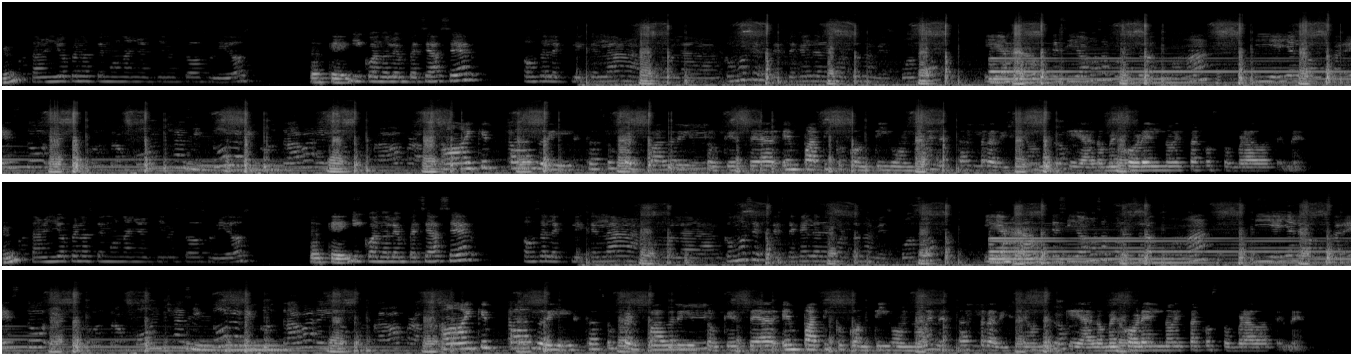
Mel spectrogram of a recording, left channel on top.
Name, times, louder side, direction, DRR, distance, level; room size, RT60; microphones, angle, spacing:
voice 1, 0.3-2.5 3.5-4.7 5.2-9.4 9.8-10.0 10.5-12.1 12.5-17.9 20.2-20.6 23.1-23.4 23.7-24.2, right 1 dB, 20° right, 0 dB, 0.6 m, -41 dB
voice 2, 3.1-3.5 10.0-10.4 15.3-16.3 17.9-25.5 25.7-26.5, right 2 dB, 75° right, 2 dB, 1.1 m, -32 dB
sound 1, 5.7-24.8, left 2 dB, 30° left, 0.4 m, -36 dB
sound 2, 9.9-24.3, right 1 dB, 55° right, 0.8 m, -40 dB
3.0 x 2.3 x 2.5 m, 0.26 s
head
